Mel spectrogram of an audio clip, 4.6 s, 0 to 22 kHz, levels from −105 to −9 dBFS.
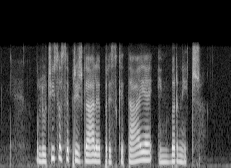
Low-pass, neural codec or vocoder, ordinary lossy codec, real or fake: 7.2 kHz; none; Opus, 24 kbps; real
